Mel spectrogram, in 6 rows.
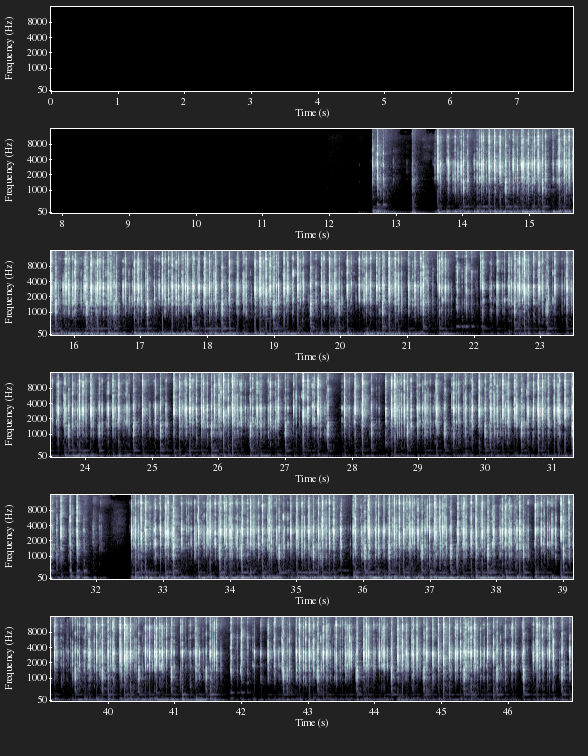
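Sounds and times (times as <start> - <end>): fast mechanical keyboard typing: 12.7 - 46.9.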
